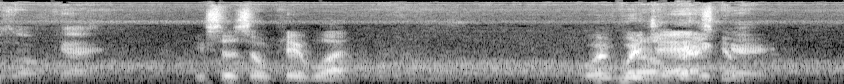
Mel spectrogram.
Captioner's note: speaking in Spanish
